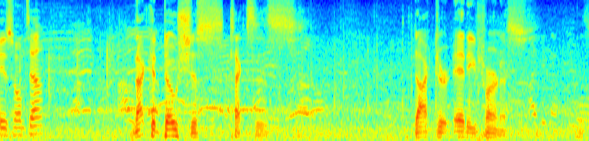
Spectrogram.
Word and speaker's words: Nacogdoches: Nacogdoches, Texas.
